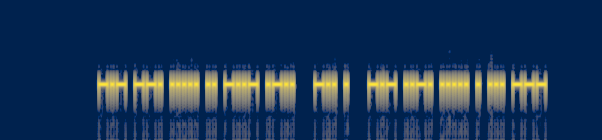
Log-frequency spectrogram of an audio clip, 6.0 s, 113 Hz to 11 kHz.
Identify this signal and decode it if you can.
Morse code, heard as a keyed tone, about 40 wpm, 700 Hz. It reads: KG5IXL DE KF5ESO
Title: USA Callsign DE Callsign - 6 Characters - 40wpm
